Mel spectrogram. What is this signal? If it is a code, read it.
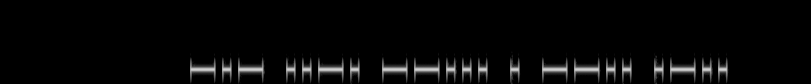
Morse code, heard as a keyed tone, about 15 wpm, 700 Hz. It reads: KF7EZL
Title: USA Call Signs - 6 Characters - Repeated 2x - 15wpm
